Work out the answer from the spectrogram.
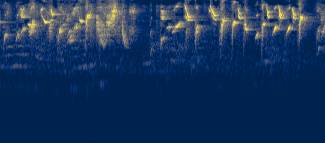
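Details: Goldfinch rising into breeding condition as breeding season approaches; a high, rapid twitter of jangling notes and buzzy slurs, a short pause near the middle, then another dense run of bright chirps.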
